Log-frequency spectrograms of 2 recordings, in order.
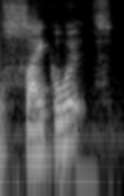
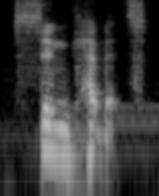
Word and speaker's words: Sienkiewicz: For years, I called Bill, this one artist, Bill Sikowitz, but it's Sienkiewicz.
